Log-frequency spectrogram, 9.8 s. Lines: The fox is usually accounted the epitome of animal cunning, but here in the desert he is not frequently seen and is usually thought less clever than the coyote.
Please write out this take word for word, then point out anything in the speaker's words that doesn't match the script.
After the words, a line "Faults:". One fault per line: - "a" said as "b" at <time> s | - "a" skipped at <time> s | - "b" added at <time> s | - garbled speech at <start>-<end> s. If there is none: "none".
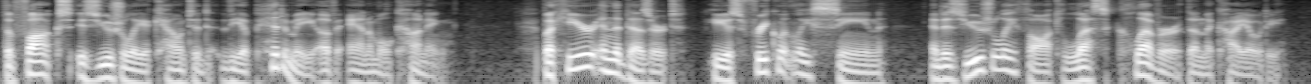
The fox is usually accounted the epitome of animal cunning, but here in the desert he is frequently seen and is usually thought less clever than the coyote.
Faults:
- "not" skipped at 5.5 s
